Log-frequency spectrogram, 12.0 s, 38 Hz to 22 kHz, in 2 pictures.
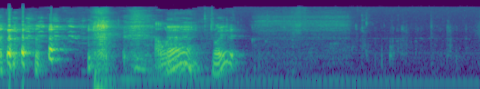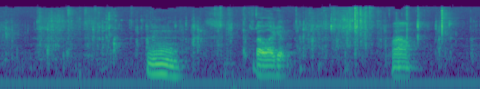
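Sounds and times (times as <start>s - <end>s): chewing toffee: 2.6s - 12.0s.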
